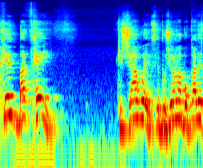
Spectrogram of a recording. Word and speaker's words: Yahweh: El nombre de él es en hebreo, Yahweh, Y-A-H-W-E, Yud Het Bat Hei sería Y-H-W-H, porque realmente no tiene vocales. Se pronuncia Yud Het Bat Hei, que es Yahweh.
